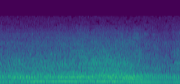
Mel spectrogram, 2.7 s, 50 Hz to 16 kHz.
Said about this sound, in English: Both cars are proceeding at a speed in considerable excess of the legal limit. Approximately 3 miles north of the boundary, their progress is observed by two troopers occupying a highway patrol car.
